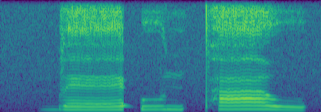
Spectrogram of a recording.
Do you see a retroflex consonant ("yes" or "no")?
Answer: no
